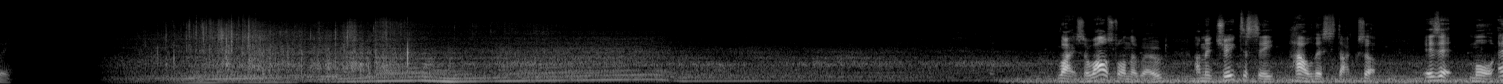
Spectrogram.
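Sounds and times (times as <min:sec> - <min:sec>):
car engine accelerating hard: 0:01.1 - 0:11.7.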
